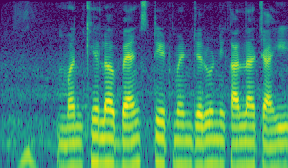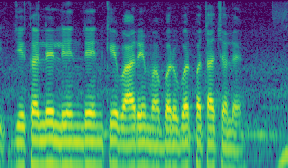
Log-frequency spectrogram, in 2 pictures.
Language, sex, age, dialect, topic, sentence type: Chhattisgarhi, male, 46-50, Eastern, banking, statement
